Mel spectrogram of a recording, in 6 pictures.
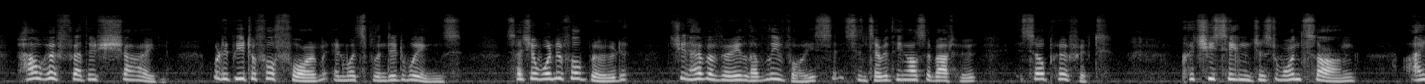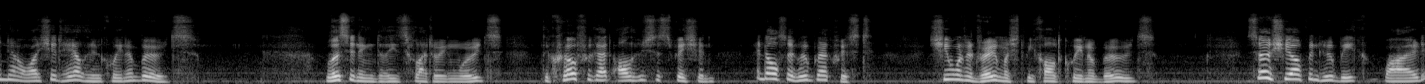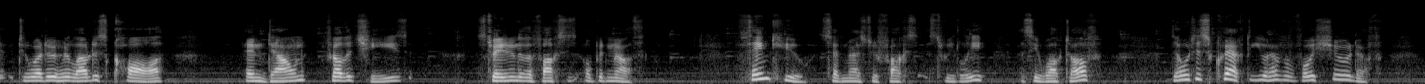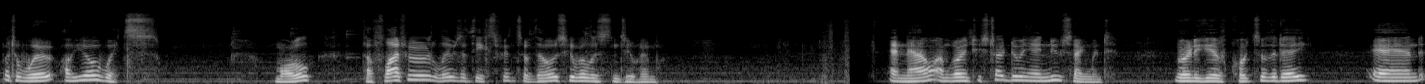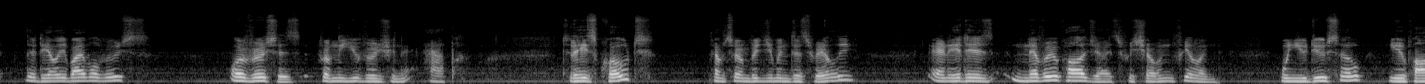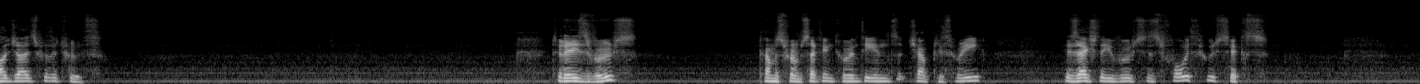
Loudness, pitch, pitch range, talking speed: -21 LUFS, 150 Hz, 135-180 Hz, 140 wpm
